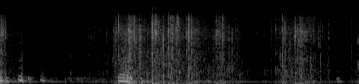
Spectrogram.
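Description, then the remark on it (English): Crunching Utz brand party mix from a crinkly bag: irregular bursts of crackling and crinkling plastic, with loud munching that swells and fades over a few seconds, and a faint voice briefly audible. “Every crunch is against the law.”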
